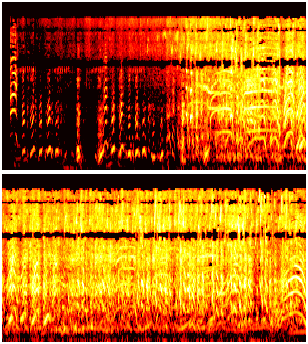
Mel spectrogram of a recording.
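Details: African wild dogs (Lycaon pictus), painted dogs of sub-Saharan Africa, in a chorus of high, squeaky, bird-like twitters and chirps, overlapping rapidly.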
